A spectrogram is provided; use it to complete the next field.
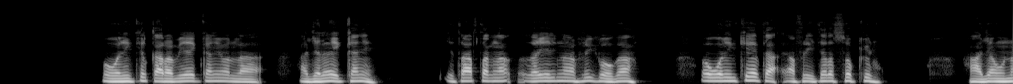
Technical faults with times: none

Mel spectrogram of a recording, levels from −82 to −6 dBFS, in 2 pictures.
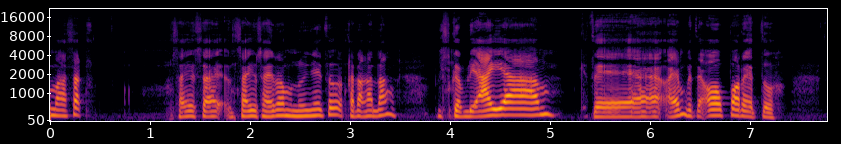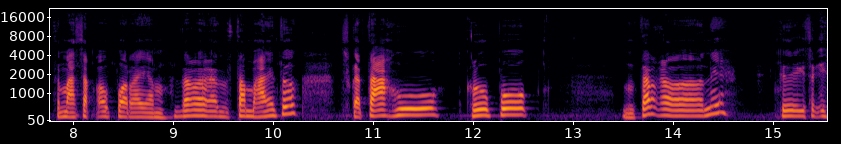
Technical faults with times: none

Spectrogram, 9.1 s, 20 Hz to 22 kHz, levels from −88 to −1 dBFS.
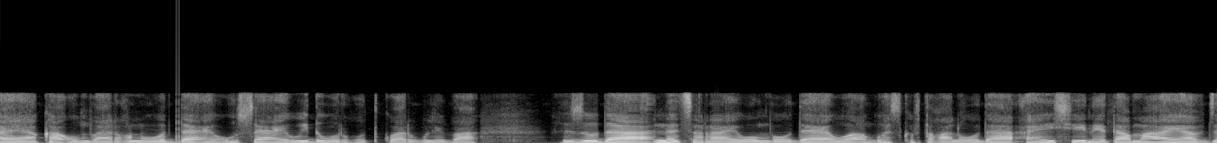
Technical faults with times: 1.32-1.36 repeated buffer
4.72-4.81 short stall from a late packet
4.85-4.91 short concealed packet loss
5.36-5.40 repeated buffer

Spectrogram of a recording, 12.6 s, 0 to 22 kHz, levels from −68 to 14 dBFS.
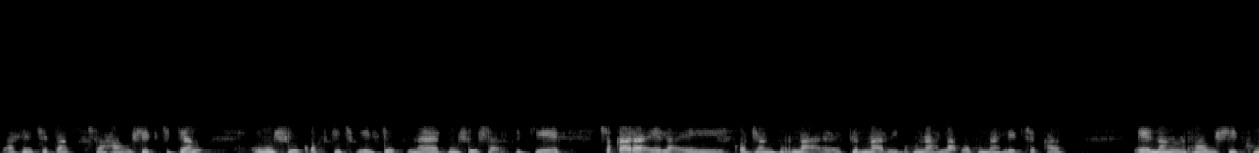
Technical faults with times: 0.00-12.59 tandem speech coding

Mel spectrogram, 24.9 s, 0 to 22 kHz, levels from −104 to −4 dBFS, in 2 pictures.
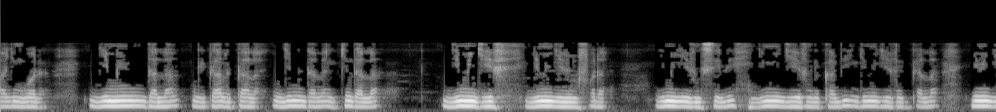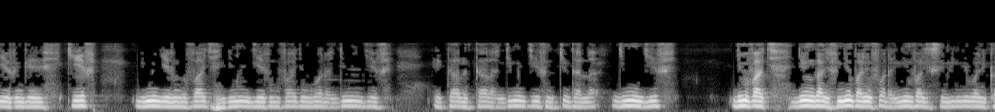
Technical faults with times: none

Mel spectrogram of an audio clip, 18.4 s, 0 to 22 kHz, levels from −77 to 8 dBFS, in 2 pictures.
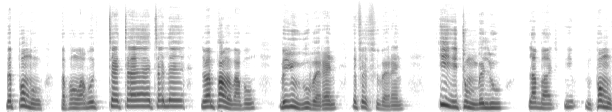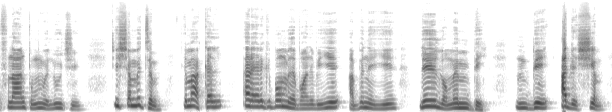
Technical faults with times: none

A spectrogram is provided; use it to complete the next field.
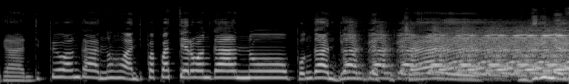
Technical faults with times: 3.39-5.69 feedback echo between two devices

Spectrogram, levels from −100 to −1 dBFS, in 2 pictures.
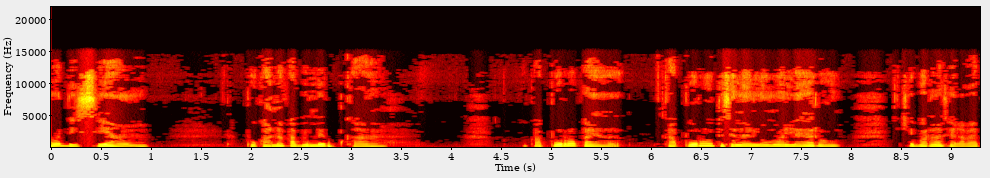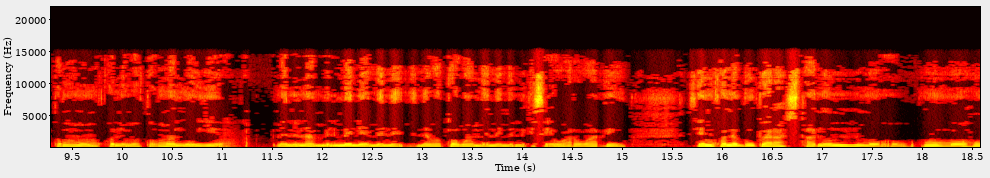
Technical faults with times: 0.00-18.59 WMA compression

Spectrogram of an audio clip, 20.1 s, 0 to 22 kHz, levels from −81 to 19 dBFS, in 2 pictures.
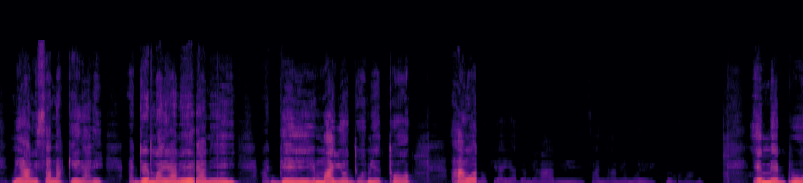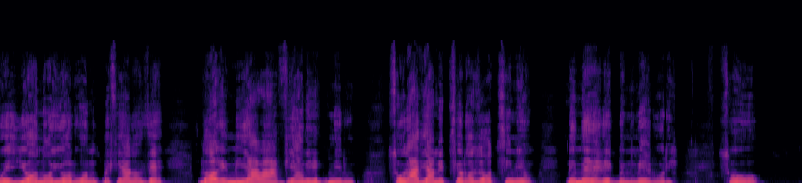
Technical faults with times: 2.44-2.46 gap at a join of encoded pieces
5.96-9.05 one channel inverted
8.46-8.48 gap at a join of encoded pieces
14.48-14.51 gap at a join of encoded pieces

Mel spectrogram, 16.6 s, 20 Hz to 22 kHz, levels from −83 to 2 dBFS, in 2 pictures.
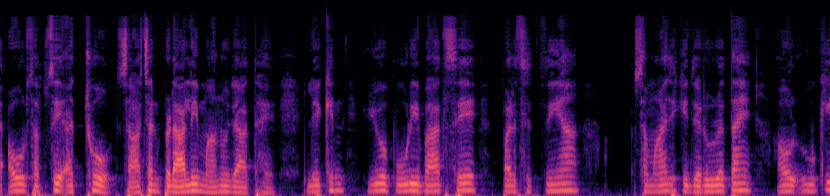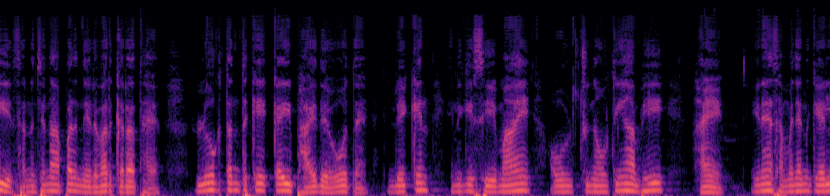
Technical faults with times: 0.00-16.61 transcoding between lossy codecs

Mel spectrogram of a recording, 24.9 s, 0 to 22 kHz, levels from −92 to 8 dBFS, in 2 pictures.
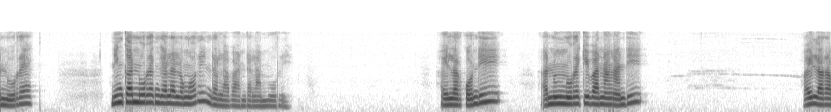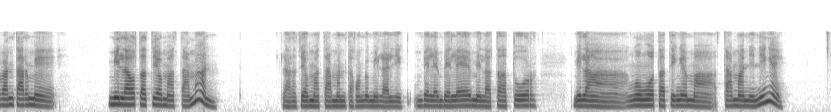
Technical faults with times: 9.13-9.20 loose connector crackle

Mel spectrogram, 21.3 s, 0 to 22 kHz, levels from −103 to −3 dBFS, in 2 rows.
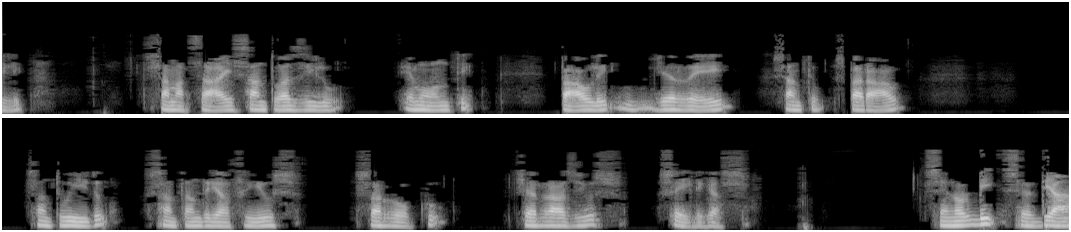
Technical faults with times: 0.00-21.34 AAC compression

